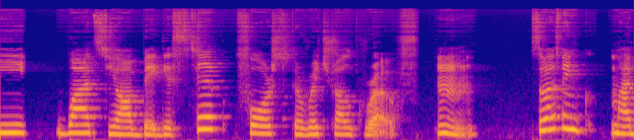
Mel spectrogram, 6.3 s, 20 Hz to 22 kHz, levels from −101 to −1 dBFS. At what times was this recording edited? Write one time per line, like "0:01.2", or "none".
0:04.3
